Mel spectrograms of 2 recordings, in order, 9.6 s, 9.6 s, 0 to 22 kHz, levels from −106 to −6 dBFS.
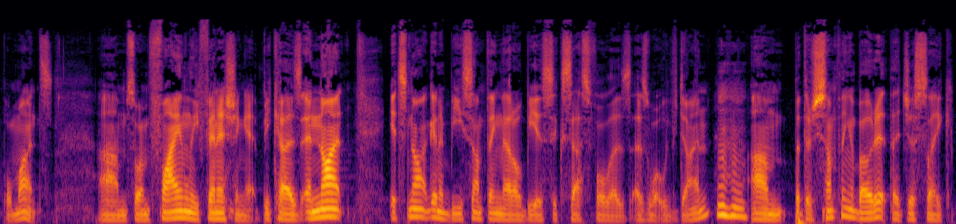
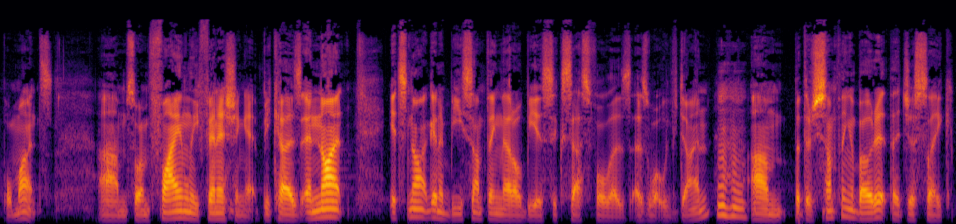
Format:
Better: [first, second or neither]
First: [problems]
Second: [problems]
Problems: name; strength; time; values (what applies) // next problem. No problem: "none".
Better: first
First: none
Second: thin; somewhat; fading below 500 Hz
